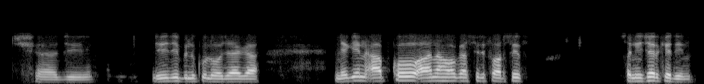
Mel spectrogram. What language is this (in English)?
Urdu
